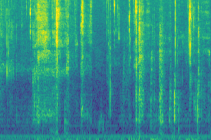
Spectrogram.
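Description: A person biting and chewing a crispy chicken wing coated in peanut butter and jam, close to the microphone: a run of irregular, short crunches and clicks from the mouth.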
